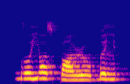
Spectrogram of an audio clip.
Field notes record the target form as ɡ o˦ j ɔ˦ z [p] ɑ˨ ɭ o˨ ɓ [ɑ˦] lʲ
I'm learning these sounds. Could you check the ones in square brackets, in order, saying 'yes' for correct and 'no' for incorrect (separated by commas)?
yes, no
